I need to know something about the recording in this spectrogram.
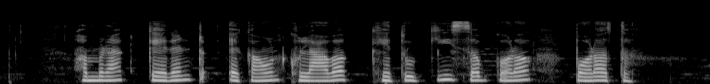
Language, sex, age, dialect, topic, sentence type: Maithili, female, 25-30, Southern/Standard, banking, question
